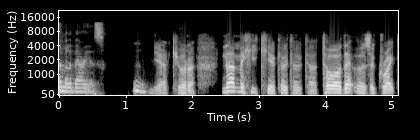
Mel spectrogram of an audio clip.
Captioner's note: speaking in foreign language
